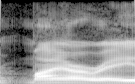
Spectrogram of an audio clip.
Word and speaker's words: MyRA: It's unclear whether he knows how to pronounce the acronym yet. There's a lot of confusion on that point, but I've got it right today. The basics are MyRA is a starter retirement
